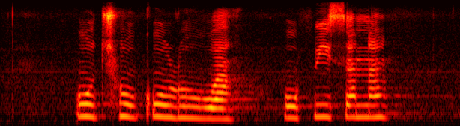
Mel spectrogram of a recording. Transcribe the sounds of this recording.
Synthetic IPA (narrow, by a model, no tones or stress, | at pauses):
ut͡sʰukʼuɺuwa | uɸisana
